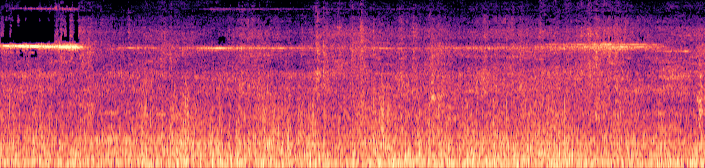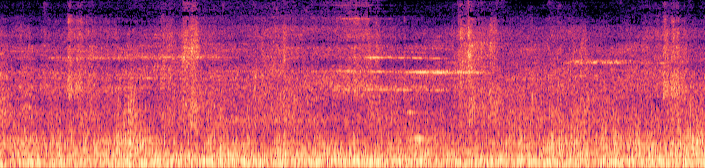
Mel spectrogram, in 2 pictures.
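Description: BNSF intermodal freight train rolling past with a steady, loud rumble of wheels on rail. Thin, high wheel squeals come and go over it.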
